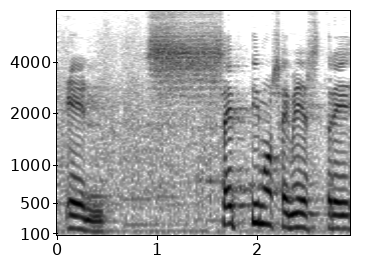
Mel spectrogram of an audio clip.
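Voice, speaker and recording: In a room with audible echo and noticeable background noise, a man speaks at a high pitch with ordinary pitch variation. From southwestern Colombia, Popayán and Cali. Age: 70s. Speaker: civil engineer and public contracting consultant. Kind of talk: interview. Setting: restaurant.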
